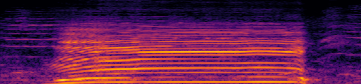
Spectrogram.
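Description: A cow gives one long, low moo that rises briefly, then holds steady for over two seconds.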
